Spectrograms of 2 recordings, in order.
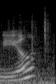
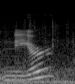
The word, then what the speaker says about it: NieR: I have to pronounce this properly or else everyone's gonna think I'm saying Nia and not Nier.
